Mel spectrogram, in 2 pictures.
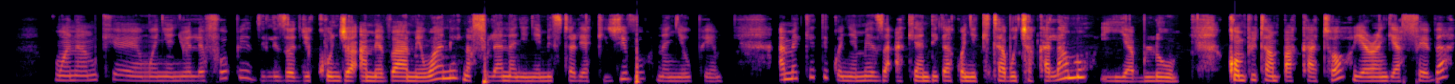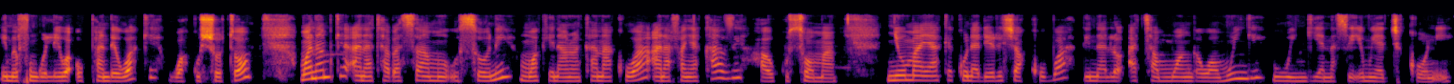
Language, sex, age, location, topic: Swahili, female, 25-35, Nairobi, education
